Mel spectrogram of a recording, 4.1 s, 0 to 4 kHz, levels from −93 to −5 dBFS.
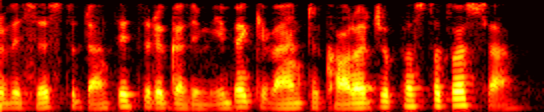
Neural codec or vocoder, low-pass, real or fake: codec, 16 kHz, 8 kbps, FreqCodec, larger model; 3.6 kHz; fake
